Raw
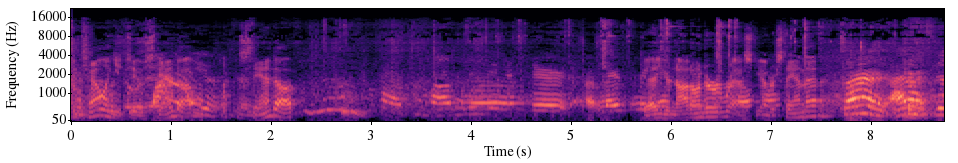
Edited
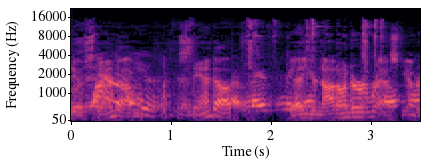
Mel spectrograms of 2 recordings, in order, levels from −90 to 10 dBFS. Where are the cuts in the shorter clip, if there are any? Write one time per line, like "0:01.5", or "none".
0:01.6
